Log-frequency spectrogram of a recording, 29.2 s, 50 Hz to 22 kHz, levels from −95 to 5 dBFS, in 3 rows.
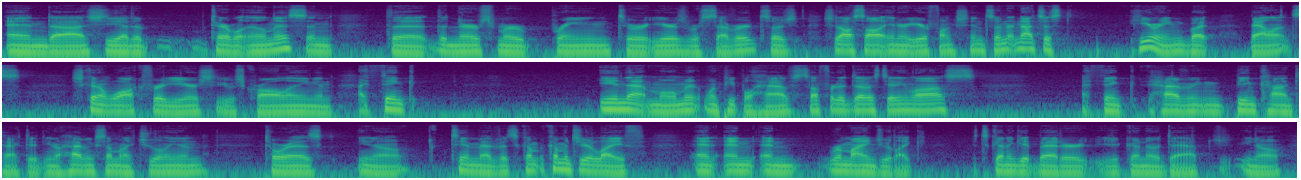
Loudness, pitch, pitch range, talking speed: -25 LUFS, 100 Hz, 95-105 Hz, 190 wpm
